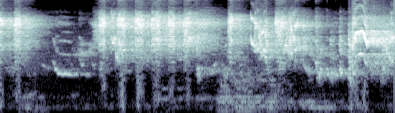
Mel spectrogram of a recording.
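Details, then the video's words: Two caged ringneck parrots talk to each other in hoarse, hissing squawks and scratchy garbled phrases, broken by short quiet gaps. "Speaking Parrots in Cage"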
